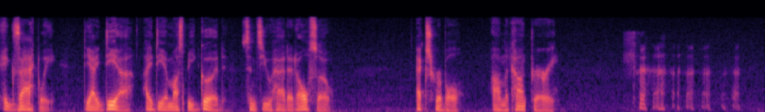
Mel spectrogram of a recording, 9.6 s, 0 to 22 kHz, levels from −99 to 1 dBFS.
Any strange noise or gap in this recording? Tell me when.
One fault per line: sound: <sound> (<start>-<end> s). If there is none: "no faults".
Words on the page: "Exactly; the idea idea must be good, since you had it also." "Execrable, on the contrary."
sound: dropout (6.6-6.6 s)
sound: laugh (7.8-9.3 s)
